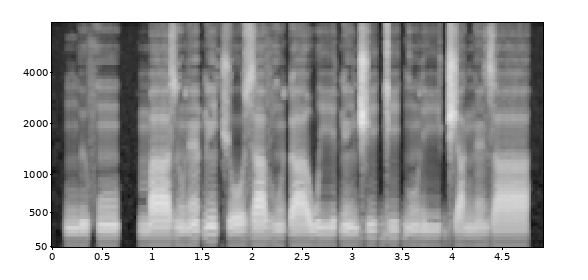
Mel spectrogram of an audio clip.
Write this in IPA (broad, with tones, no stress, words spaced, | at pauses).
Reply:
ŋɨ˨fũ˧ | maː˧zũ˨ ɾɛ̃˦ɓĩ˦t͡ʃoː˨za˧ vũ˨ɗaː˧wiː˧ ɗĩ˧ d͡ʒi˦ɡiː˦ ɡũ˨ɾiː˨d͡ʒa˨ŋɛ̃˨ zaː˧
